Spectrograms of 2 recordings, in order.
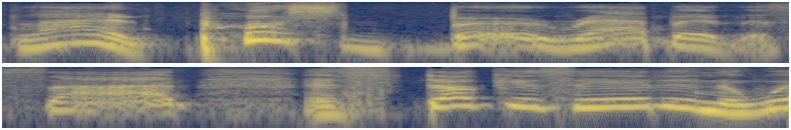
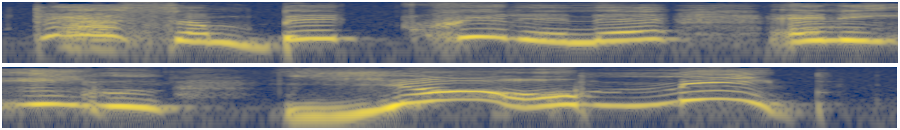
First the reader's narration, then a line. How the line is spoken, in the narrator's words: he yelled to Boss Lion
